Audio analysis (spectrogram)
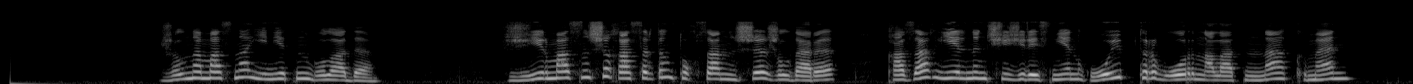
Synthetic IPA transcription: ʒəlˠnɑmɑsənɑje̞ne̞t̪ɪnbo̞lˠɑd̪ə | ʒijəɾmɑsənʃəʁɑsəɾd̪əɴt̪ʰo̞qsɑnənʃəʒəlˠd̪ɑɾə | qʰɑzɑqje̞lɪnɪŋʃeʒɪɾe̞sɪne̞nwo̞jəp̚t̪ʰʊɾəpwo̞ɾənɑlˠɑt̪ənnɑkʲʰʏmæn

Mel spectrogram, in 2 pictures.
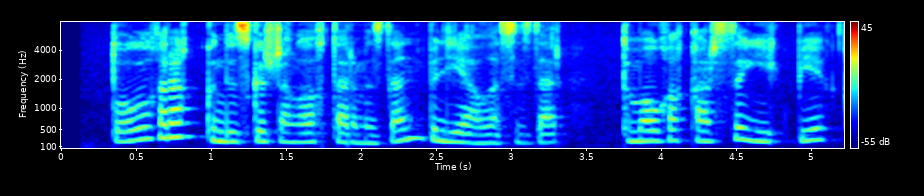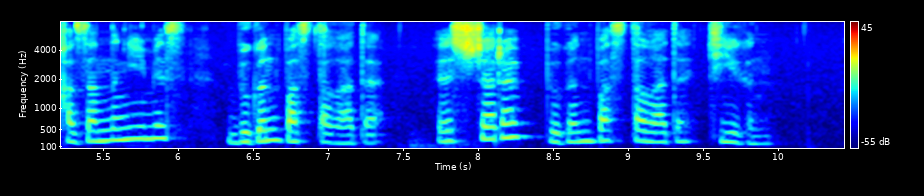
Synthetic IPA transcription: t̪ʰo̞lˠəʁəɾɑq̚kʲʰʏnd̪ɪzɡʲɪʒɑɴɑlˠəq̚t̪ɑɾəməzd̪ɑnbɪle̞ɑlˠɑsəzd̪ɑɾ | t̪ʰəmɑwʁɑqʰɑɾsəje̞k̚pe̞qʰɑzɑnːəɴe̞me̞s | bʏɡʲɪnbɑst̪ɑlˠɑd̪əɪsʒ̥ɑɾɑb̥ʏɡʲɪnbɑst̪ɑlˠɑd̪ət̪ʰeɡʲɪn

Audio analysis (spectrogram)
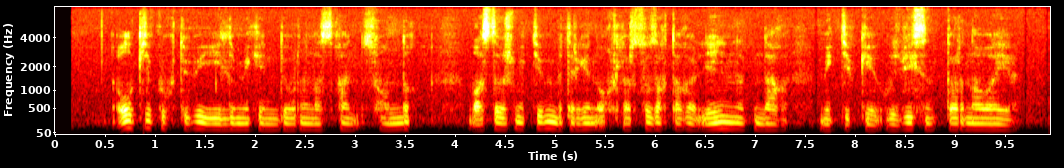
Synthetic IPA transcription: ʊ̰lˠkʲʰɪkʲʰokt̪ʰebeje̞ld̪ɪŋme̞kʲe̞nɪnd̪e̞wo̞ɾnɑlˠɑsqɑnso̞nd̪əq̚bɑst̪əʁʏʃme̞k̚t̪e̞bɪnbɪt̪ɪɾɡʲe̞nʔʊ̰qu̥ʃəlˠɑɾsozɑqt̪ɑʁəlʲeniŋnɑt̪ənd̪ɑʁə | me̞k̚t̪e̞p̚kʲe̞wɵzbe̞ksənətt̪ːɑɾənɑwɑjə

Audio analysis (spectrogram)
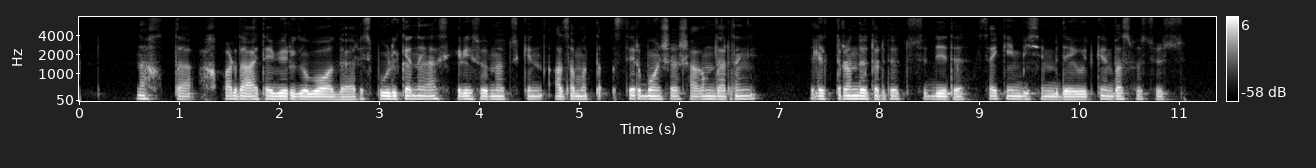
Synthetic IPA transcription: nɑqə̥t̪ːəʔɑχpɑɾd̪əɑjt̪ɑbe̞ɾuɡʲebo̞lˠɑd̪əɾe̞spublijkɑnəɴæskʲe̞ɾijsut̪ənɑt̪ʰʏ̥skʲe̞nɑzɑmɑt̪ːəqɪ̥st̪e̞ɾbo̞jənʃɑʃɑʁəmd̪ɑɾd̪əɴ | e̞lʲe̞k̚t̪ro̞nd̪ət̪ʰʏɾd̪et̪ʰʏ̥sɪd̪e̞d̪ɪsɑkʲejnbejse̞mbɪd̪ewɵt̪kʲe̞nbɑspɑsɵz̥

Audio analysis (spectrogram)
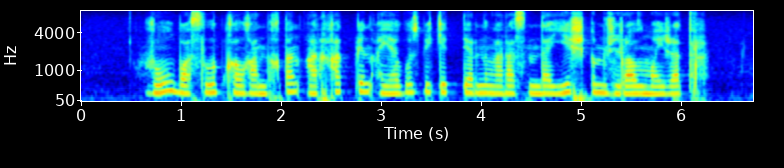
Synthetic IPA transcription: ʒo̞lˠbɑsəlˠəpqʰɑlˠʁɑnd̪əqt̪ɑnɑɾqɑt̪̚pe̞nʔɑjɑɡɵzbekʲe̞t̪ːe̞ɾɪnɪŋɑɾɑsənd̪ɑje̞ʃkʲɪmʒʏɾɑlˠmɑjʒɑt̪əɾ

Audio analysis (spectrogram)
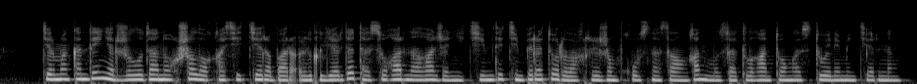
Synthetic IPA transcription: t̪ʲʰe̞rmoko̞nt̪ejnʲe̞rʒəlˠud̪ɑnwo̞qʃɑlˠuqʰɑsije̞t̪ːe̞ɾɪbɑɾʏ̰lɡʲɪle̞ɾd̪ɪt̪ʰɑsuʁɑːɾnɑlˠʁɑnʒæne̞t̪ʰijɪmd̪ɪt̪ʲʰe̞mpʲe̞ɾat̪uɾɑlˠəqrʲeʒimqʰusənɑsɑlˠəɴʁɑnmʊzd̪ɑt̪əlˠʁɑnt̪ʰo̞ɴɑst̪ue̞le̞me̞nt̪ːe̞ɾɪnɪŋ

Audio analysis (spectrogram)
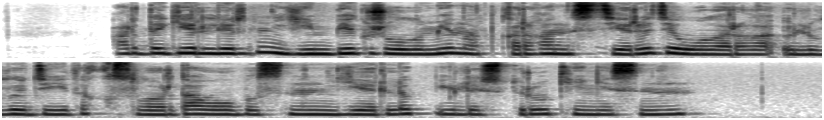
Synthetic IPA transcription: ɑɾd̪ɑɡʲe̞ɾle̞ɾd̪ɪŋje̞mbe̞kʒo̞lˠəme̞nɑt̪qɑɾʁɑnɪst̪e̞ɾɪd̪e̞wo̞lˠɑɾʁɑʔʏlɡʲɪd̪e̞jd̪ɪqʰəzəlˠoɾd̪ɑwo̞blˠəsənənje̞ɾlɪkʲʏjle̞st̪ɪɾukʲʰe̞ŋe̞sɪnɪn

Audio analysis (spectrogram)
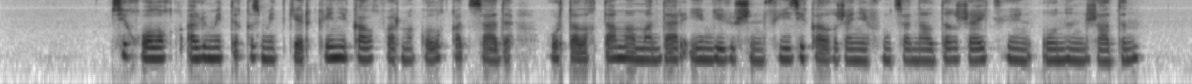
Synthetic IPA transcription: psijχo̞lˠəqæ̰lewme̞t̪ːɪk̚qʰəzme̞t̪kʲe̞ɾklʲinʲijkɑlˠəqfarmako̞lˠəqʰːɑ̰t̪ə̥sɑd̪ə | wo̞ɾt̪ɑ̰lˠəqt̪ɑmɑmɑnd̪ɑɾe̞md̪e̞ɾʏʃɪnfizʲijkɑ̰lˠəqʒæne̞fuŋkt̪sɨionɑlˠd̪əqʒ̥ɑjkʲʰʏjɪnwo̞nənʒɑt̪ən

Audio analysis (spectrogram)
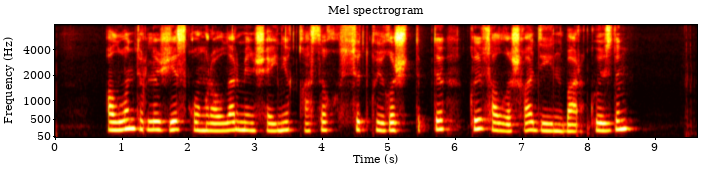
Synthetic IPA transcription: ɑlˠwɑnt̪ʰʏɾlɪʒe̞zqʰo̞ɴəɾɑwlˠɑɾme̞nʃæjnekʰːɑsəqsʏt̪qʰʊjʁəʃt̪ʰɪp̚t̪ɪ | kʲʰʏlsɑlˠʁəʃqɑd̪e̞jɪnbɑɾkʲʰɵzd̪ɪŋ

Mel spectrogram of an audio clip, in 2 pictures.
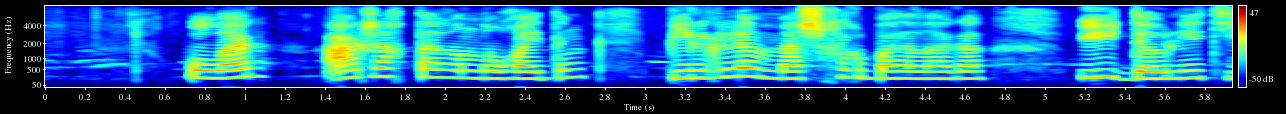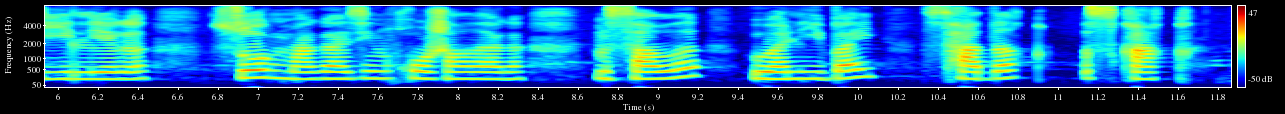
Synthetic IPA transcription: wo̞lˠɑɾ | ɑ̰ɾʒɑqt̪ɑʁənoʁɑjd̪əɴ | b̥e̞lɡʲɪlɪmæʃqʊɾbɑjlˠɑɾə | ʏjd̪æwle̞t̪jele̞ɾɪ | z̥o̞ɾmaɡazʲijɴqʰo̞ʒɑlˠɑɾə | məsɑlˠə | wælijbɑj | sɑd̪əq | əsqɑq

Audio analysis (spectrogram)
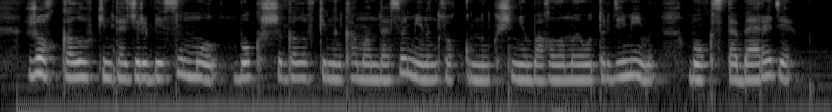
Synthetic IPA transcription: ʒoqɡ̥olˠofkʲint̪ʰæʒɾibe̞sɪmolˠbo̞ksʃəɡolˠofkʲinːɪŋkʰo̞mand̪ɑsəme̞nɪŋso̞qːəmnəŋkʲʰʏ̥ʃɪne̞bɑʁɑlˠɑmɑjwo̞t̪əɾd̪e̞me̞jmɪnbo̞kst̪ɑbæɾɪd̪e̞

